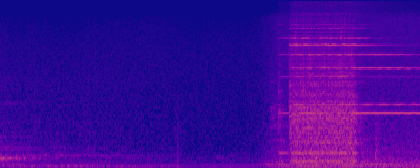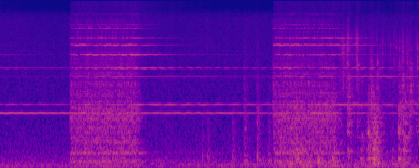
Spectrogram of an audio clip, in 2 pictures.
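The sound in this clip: A telephone bell ringing in three bright, metallic trilling bursts, each lasting one to two seconds, separated by short pauses and preceded by a few seconds of quiet hiss.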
